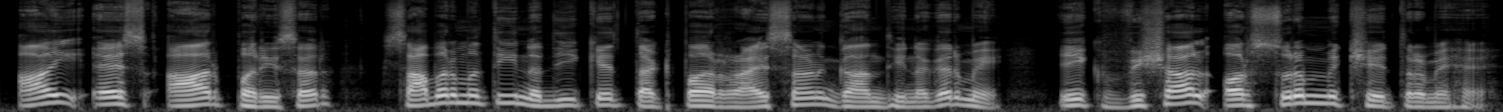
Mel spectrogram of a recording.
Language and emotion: Hindi, neutral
